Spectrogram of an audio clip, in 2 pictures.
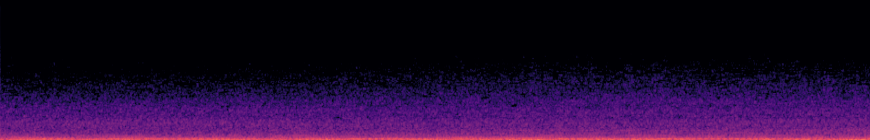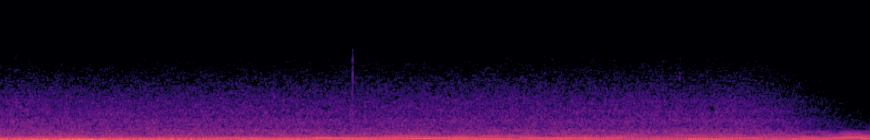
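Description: Background music of long held notes that change slowly, over a steady rushing noise.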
